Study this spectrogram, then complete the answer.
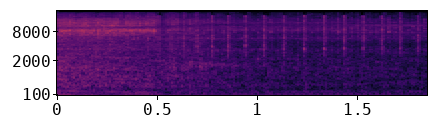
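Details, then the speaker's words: Nissan R31 drift car with new turbo hot side: rough turbo petrol idle with a fast faint ticking puff from an exhaust leak at a wastegate flange gasket; turbo sounds unhappy. "So you can still hear that turbo is certainly not very happy, and I've developed a bit of an exhaust leak from one of the wastegate flanges, which is understandable considering the gaskets that I used when we did that."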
